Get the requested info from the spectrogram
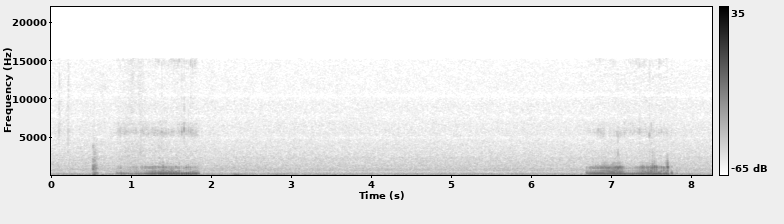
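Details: Chihuahua having a snooze indoors, snoring twice: each a buzzy, rattling snore of about a second, five seconds apart, with faint breathing and a soft click between.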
